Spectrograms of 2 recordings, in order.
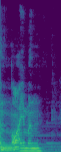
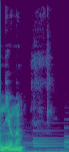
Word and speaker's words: Neumann: Em alemão, a pronúncia seria Neumann. Mas já estou acostumado. Eu, quando falo meu sobrenome para as pessoas, eu também já falo Neumann, para facilitar o processo.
